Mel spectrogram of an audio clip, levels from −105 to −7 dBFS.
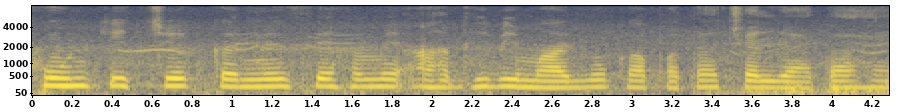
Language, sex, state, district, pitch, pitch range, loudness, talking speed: Hindi, female, Uttar Pradesh, Jalaun, 195 Hz, 180-205 Hz, -15 LUFS, 180 wpm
